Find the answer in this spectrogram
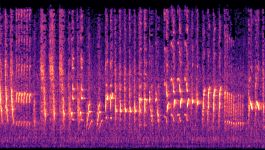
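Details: Rapid Red siskin song of sharp high chirps, rolling buzzy trills and twittered phrases, repeated in quick bursts with hardly a break, over a faint low background hum.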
